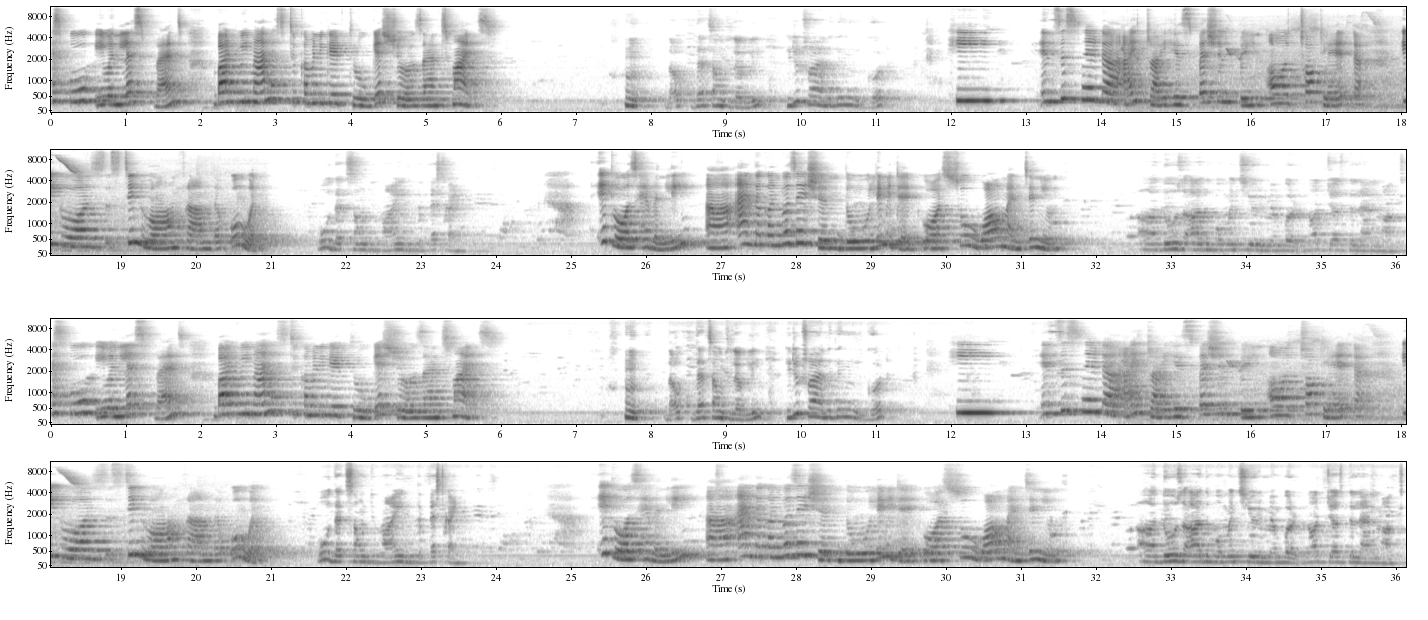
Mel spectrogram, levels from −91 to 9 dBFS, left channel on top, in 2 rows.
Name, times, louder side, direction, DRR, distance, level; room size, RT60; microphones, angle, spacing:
voice 1, 0.0-5.9 12.0-12.5 13.2-20.9 24.7-25.0 25.4-31.5, left 2 dB, 55° left, 6 dB, 0.9 m, -29 dB
voice 2, 7.4-7.9 8.2-11.2 21.6-23.8 31.4-31.5 32.2-36.1, right 4 dB, 50° right, 11 dB, 0.5 m, -39 dB
Bird / Traffic noise roadway noise, 14.2-21.0, left 5 dB, 85° left, 0.8 m, -48 dB
8.9 x 4.4 x 4.8 m, 1.3 s
head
